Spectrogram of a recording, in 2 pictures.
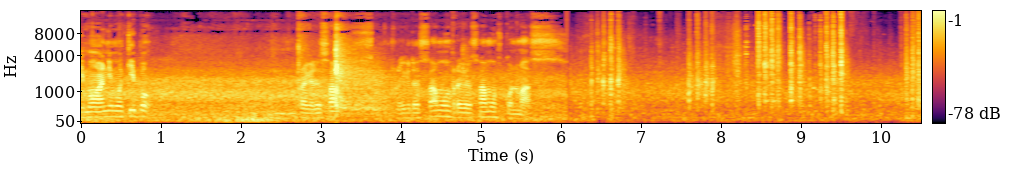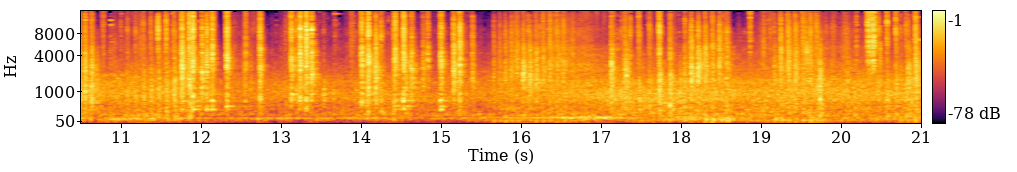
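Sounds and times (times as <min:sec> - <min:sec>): sharp taps and clanks: 0:06.3 - 0:06.9, 0:07.5 - 0:21.0.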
